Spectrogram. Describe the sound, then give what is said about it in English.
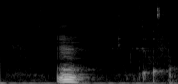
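A single short, loud slurping sip of tea lasting about a quarter second, followed by a few faint, soft clicks and rustles. “Just sipping my tea live for anyone on the podcast.”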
